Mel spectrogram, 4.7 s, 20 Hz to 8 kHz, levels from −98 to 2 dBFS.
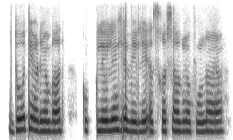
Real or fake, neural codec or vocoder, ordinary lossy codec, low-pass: fake; codec, 16 kHz, 2 kbps, FreqCodec, larger model; Opus, 32 kbps; 7.2 kHz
